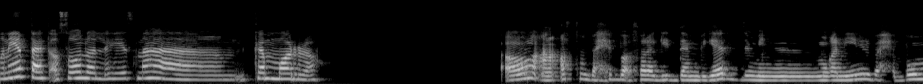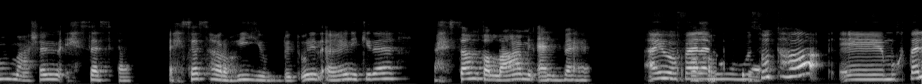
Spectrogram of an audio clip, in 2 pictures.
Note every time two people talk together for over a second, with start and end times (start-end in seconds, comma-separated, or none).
none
